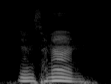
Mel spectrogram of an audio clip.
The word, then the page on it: nyansanan: Yawa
